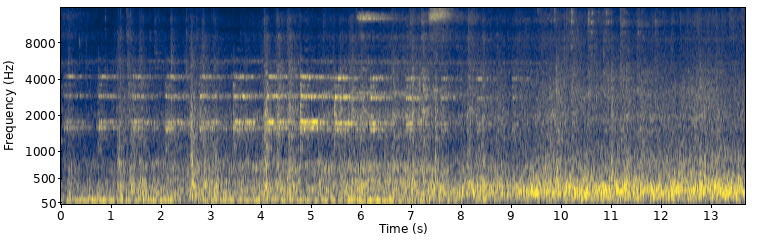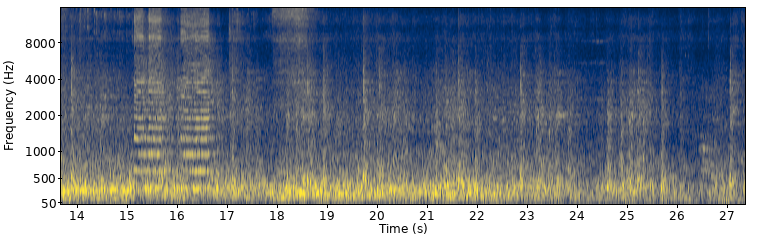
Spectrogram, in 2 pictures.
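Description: A diesel passenger train's coaches rolling past at a station, with steady rumble and wheel clatter on the rails and a steady hum in the first several seconds. About halfway through, the train horn sounds two short blasts.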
